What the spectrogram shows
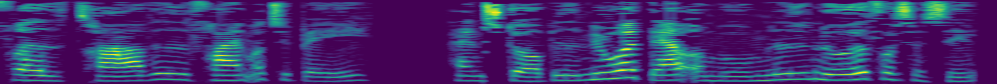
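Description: Husky woman reading a story. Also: medium pitch, dry recording, studio quality. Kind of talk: audiobook narration.

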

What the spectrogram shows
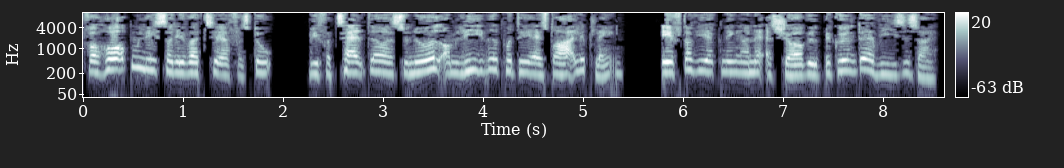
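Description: A woman's voice: medium pitch, slightly rough, no echo, clean studio sound. A woman narrating a story aloud, reading the dialogue with only slight voice changes. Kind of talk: audiobook narration.

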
